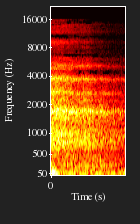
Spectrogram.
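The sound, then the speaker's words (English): A long, soft exhale during a guided breathing exercise: a faint, breathy hiss that begins with a slight catch and thins out slowly over about a second and a half. “Take a deep breath. Exhale.”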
